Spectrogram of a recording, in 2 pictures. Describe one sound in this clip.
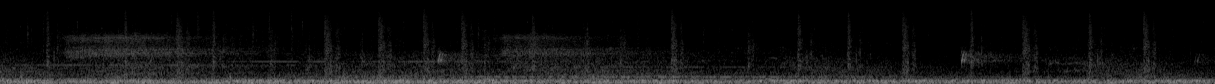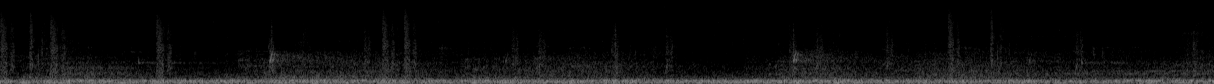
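Footsteps crunch slowly over rubble and grit.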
